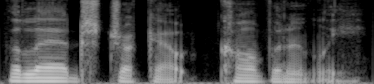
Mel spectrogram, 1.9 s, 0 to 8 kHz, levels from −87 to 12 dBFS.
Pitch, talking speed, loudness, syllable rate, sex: 105 Hz, 160 wpm, -18 LUFS, 4.9 syllables/s, male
